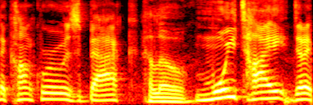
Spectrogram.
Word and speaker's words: Muay Thai: Muay Thai, did I pronounce it right?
